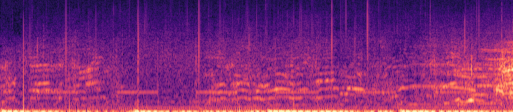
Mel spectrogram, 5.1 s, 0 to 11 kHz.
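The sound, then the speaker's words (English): A stadium crowd at Cook's Gardens, Whanganui, cheers Peter Snell as he runs the mile, in perfect weather with no wind, in a steady, continuous roar that swells slightly in places, with a man's voice talking over the noise throughout. “it has been passed around this ground here that the 4 minutes has gone, and that the world record has possibly gone, and the crowd have cheered Snell to the echo as he goes around.”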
